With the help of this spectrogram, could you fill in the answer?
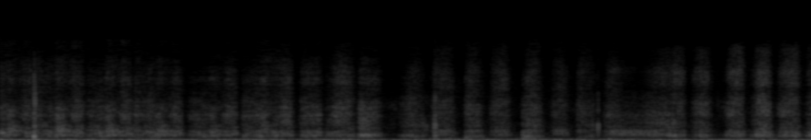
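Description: A wool dauber on a clip rubs dye over the toe and vamp of a hollow, empty brown leather Josef Seibel slip-on sandal held in black-gloved hands. A continuous soft scrubbing is heard, with repeated short brushy strokes and a bright hiss over a steady low hum.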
